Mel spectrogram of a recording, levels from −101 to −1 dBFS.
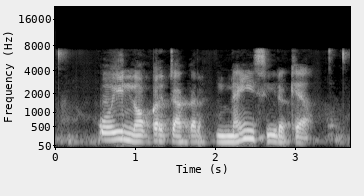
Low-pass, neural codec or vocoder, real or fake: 7.2 kHz; codec, 16 kHz, 2 kbps, FreqCodec, larger model; fake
